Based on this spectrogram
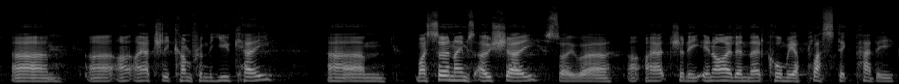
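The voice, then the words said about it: British English accent. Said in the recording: “For those of you that can't tell from my accent, I'm not naturally American.”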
